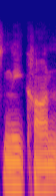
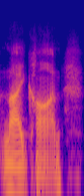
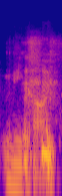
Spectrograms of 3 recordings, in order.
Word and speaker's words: Nikon: And it's actually pronounced Nikon, not Nikon. So just for a little, you know, now you know moment, Nikon.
